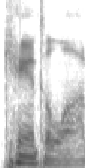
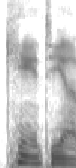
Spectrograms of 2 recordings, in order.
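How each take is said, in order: First: The L sounds in the name are pronounced. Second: The L sounds in the name are silent.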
